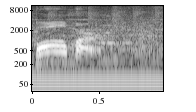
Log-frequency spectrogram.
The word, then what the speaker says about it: Baltimore: He comes from Baltimore, as it's pronounced there, Balmer.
